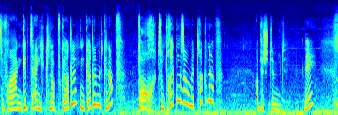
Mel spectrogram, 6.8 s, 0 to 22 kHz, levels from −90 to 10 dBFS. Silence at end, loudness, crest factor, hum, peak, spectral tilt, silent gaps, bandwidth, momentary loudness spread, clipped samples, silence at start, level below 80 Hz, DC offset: 0 s; -23 LUFS; 18 dB; none; -6 dBFS; -4 dB/octave; none; 15 kHz; 12 LU; under 0.1%; 0 s; -40 dBFS; under 0.1%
